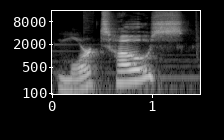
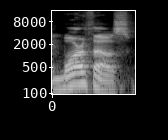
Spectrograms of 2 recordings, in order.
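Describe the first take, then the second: First: The middle consonant is a plain t sound. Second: The middle consonant is a th sound. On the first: The speaker calls it wrong. "most people struggle to say my name" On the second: The speaker calls it right. "no, it's like Morthos, more those"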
